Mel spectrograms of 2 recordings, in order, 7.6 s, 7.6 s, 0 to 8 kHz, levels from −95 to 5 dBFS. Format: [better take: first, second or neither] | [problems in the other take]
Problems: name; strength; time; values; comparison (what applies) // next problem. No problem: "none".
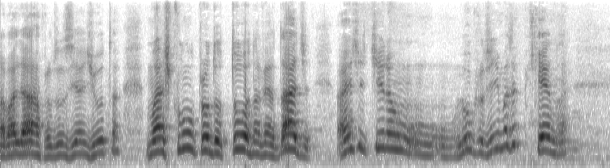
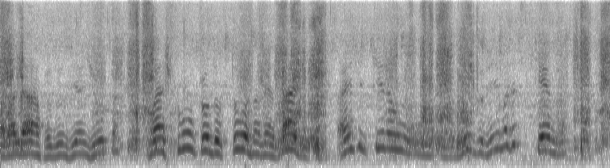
first | background sound (Frying (food)); 3 dB below the speech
